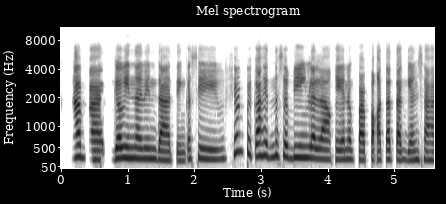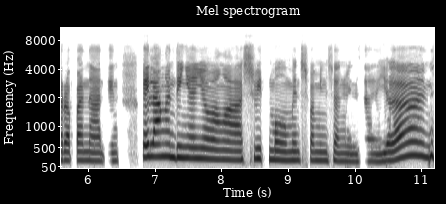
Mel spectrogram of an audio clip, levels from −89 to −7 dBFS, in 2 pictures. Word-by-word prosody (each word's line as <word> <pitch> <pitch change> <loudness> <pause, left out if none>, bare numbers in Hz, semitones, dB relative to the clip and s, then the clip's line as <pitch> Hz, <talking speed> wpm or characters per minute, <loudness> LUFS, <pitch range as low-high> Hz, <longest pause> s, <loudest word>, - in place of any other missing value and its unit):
dapat 250 -5 +3
gawin 250 +2 +4
na 245 - +3
rin 235 -1 -1
natin. 200 -3 0
Kasi 230 -1 -2
siyempre 390 0 -2
kahit 300 +1 +3
na 305 +2 0
sabihing 270 -2 +1
lalaki 225 -3 +2
yan, 220 0 -1
nagpapaka-tatag 210 0 0
yan 205 +1 -2
sa 205 -1 -1
harapan 200 0 -2
natin, 185 -1 -5 0.4
kailangan 285 0 +3
din 260 -1 +2
niya 250 - +1
yung 235 -1 +1 0.2
mga 215 - +2 0.2
sweet 240 -1 -4
moments 205 -2 -2
paminsan-minsan, 180 -3 -6
yan. 265 - +2
220 Hz, 140 wpm, -23 LUFS, 200-260 Hz, 0.4 s, gawin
